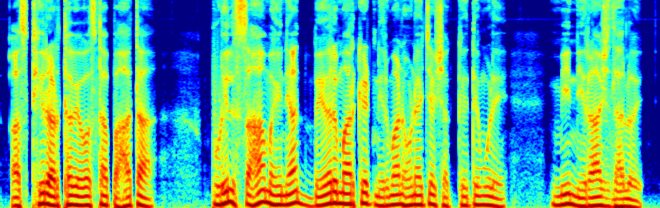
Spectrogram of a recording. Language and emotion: Marathi, sad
